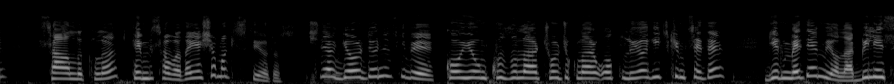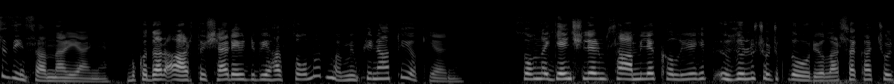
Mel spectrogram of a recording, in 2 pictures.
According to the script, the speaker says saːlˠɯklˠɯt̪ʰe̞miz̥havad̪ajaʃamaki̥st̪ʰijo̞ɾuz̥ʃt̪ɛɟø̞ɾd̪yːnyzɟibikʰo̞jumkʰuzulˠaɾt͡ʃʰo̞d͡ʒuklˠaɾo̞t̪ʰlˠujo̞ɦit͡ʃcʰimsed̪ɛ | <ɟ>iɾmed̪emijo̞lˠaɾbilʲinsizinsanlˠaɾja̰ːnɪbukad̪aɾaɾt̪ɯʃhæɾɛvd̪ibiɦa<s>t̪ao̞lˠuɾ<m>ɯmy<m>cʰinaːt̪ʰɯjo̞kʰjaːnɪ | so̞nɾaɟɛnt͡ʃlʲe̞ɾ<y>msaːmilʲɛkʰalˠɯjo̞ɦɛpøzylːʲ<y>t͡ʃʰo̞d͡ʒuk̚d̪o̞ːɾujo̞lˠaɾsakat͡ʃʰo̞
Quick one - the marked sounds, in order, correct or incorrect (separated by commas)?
correct, correct, correct, correct, incorrect, correct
